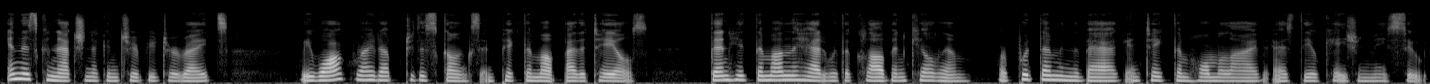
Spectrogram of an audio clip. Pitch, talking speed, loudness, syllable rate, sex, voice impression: 180 Hz, 200 wpm, -21 LUFS, 4.7 syllables/s, female, feminine, adult-like, slightly dark, slightly calm, slightly elegant, slightly kind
